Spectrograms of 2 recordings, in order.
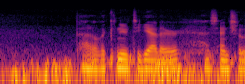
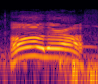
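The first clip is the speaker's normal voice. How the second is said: excited; 14 semitones higher, 6 dB louder than usual. Real, not acted. Geese take off, watching John.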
